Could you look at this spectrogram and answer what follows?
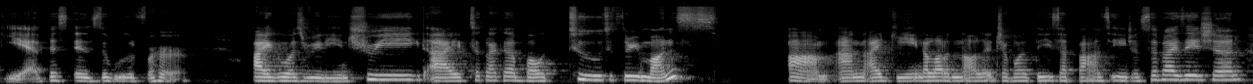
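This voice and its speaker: A woman talking conversationally as an author and co-host, in a reflective way and often adding "you know". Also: fairly low pitch. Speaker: fantasy author and podcast co-host.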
